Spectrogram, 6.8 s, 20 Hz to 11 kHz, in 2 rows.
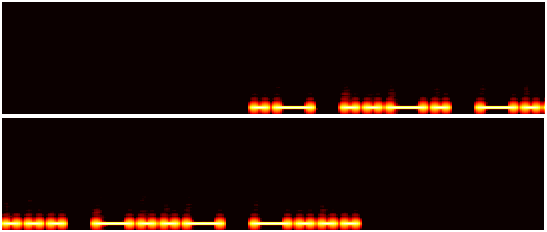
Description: Morse code, heard as a keyed tone, about 17 wpm, 700 Hz. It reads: AF6XB
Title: USA Call Signs - 5 Characters - 17wpm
